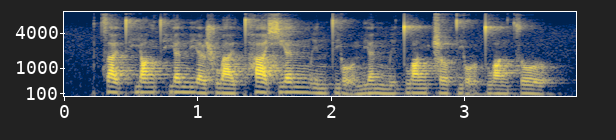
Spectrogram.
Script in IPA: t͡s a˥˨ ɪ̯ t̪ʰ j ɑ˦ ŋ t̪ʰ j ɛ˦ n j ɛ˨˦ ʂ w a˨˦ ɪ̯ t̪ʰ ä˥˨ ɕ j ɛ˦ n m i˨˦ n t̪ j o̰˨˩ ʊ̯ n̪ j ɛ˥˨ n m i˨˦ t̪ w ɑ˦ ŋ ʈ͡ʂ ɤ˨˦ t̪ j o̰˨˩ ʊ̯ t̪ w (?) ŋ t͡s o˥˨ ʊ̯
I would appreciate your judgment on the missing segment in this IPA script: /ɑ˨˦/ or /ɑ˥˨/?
ɑ˥˨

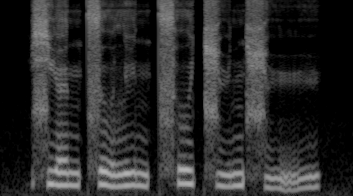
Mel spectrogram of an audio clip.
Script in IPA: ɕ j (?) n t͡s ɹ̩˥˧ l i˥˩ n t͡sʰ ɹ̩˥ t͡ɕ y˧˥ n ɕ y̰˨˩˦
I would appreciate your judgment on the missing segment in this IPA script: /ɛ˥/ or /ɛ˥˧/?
ɛ˥˧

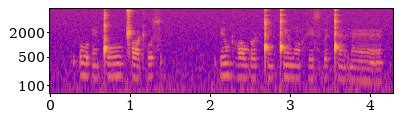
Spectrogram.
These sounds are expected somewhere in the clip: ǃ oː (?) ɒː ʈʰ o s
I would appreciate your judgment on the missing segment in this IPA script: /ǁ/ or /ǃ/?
ǁ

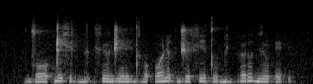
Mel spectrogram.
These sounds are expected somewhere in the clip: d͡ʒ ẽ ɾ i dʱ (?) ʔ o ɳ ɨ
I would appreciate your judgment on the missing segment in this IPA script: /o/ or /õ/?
o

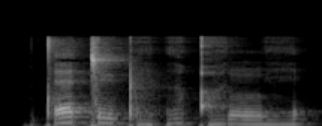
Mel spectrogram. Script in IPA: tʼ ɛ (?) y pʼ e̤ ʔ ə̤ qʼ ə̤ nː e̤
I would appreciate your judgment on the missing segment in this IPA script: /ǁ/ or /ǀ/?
ǀ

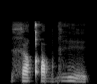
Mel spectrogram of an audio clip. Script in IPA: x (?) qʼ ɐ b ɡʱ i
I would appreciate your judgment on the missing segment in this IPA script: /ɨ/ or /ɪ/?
ɪ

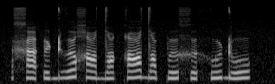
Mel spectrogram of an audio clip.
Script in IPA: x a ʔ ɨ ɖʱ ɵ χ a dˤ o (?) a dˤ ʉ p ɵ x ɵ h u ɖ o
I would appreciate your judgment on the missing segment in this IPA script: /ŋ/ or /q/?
q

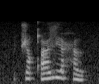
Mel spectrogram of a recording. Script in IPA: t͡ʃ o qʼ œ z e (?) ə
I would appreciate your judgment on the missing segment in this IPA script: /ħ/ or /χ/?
ħ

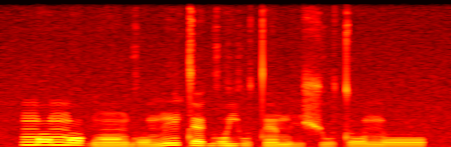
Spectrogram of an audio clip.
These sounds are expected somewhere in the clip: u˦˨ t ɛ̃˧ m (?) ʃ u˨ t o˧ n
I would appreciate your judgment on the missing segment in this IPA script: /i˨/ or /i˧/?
i˨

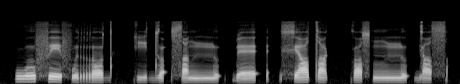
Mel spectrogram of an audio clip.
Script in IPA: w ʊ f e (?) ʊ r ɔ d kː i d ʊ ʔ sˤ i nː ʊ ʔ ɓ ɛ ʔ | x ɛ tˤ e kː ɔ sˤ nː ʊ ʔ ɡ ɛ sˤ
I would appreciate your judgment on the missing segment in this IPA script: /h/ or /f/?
f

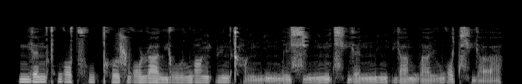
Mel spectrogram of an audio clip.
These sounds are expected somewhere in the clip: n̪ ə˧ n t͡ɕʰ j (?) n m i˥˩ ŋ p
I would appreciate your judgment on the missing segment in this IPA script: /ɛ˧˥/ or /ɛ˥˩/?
ɛ˧˥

